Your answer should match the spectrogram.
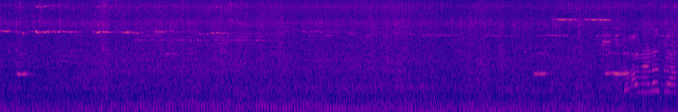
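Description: Auto-rickshaw running through city traffic, heard from inside the open cab: a steady low engine and road rumble with the noise of surrounding motorbikes and cars. A voice starts just before the end.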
